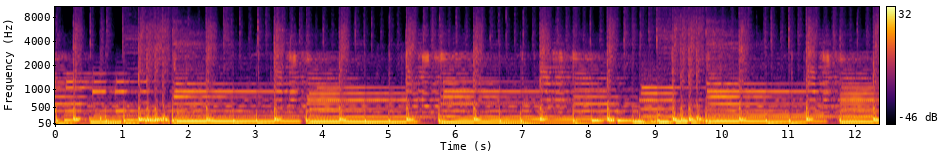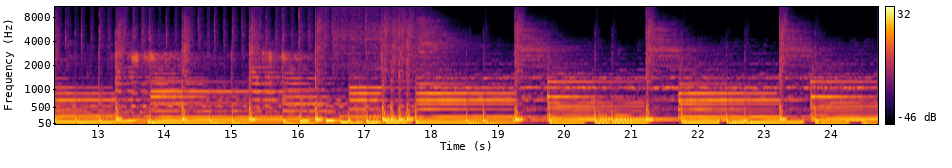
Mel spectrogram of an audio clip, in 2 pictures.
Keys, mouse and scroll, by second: 0.1 click, 3.1 click, 5.3 click, 6.8 ctrl+z, 7.5 click, 10.3 click, 13.8 KP_Subtract, 19.3 ctrl+shift+click.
